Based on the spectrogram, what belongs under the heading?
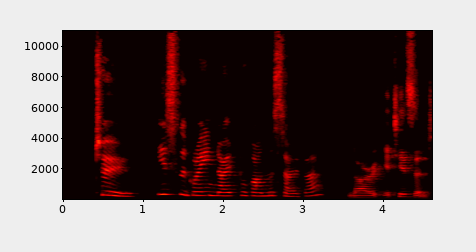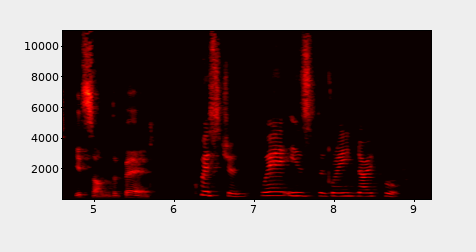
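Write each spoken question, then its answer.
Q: Question, where is the green notebook?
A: On the bed.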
